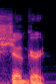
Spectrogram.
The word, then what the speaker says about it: Shugart: And also, Chase Sugart. Is that how I should say his name? Shugart. Same thing, Limits. At least I thought it was Shugart when he pitched for the Pirates. Well, now it's Sugart.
